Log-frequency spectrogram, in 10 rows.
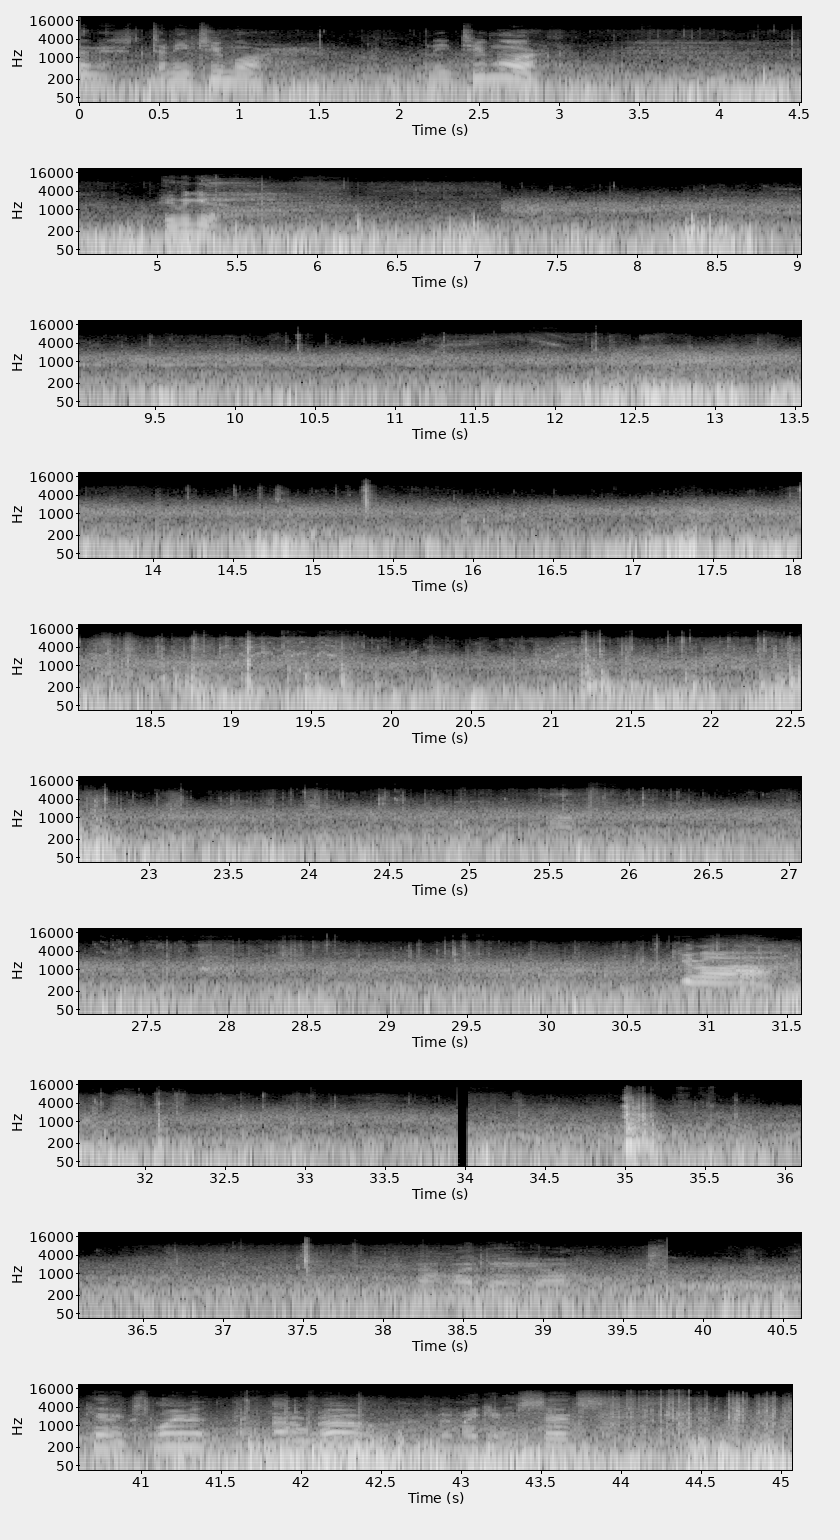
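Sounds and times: wind buffeting microphone: 0:00.0 - 0:45.0.

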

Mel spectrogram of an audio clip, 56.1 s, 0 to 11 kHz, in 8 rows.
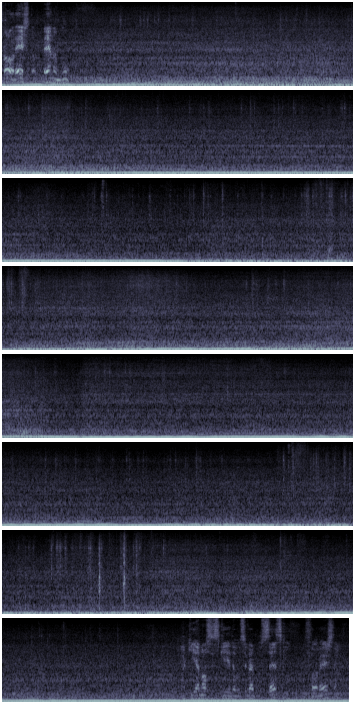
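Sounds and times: road rumble: 0:00.0 - 0:56.0
vehicle engine: 0:00.0 - 0:56.0.

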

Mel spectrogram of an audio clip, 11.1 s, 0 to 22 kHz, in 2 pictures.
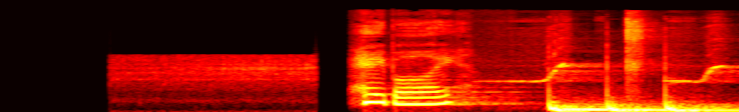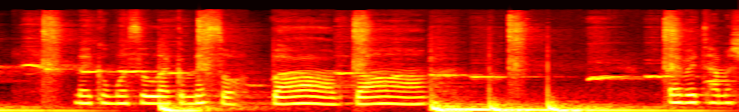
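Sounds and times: whistled melody sliding up: 0:03.6 - 0:11.0
deep bass: 0:04.2 - 0:06.1, 0:06.8 - 0:07.3, 0:08.8 - 0:11.0.

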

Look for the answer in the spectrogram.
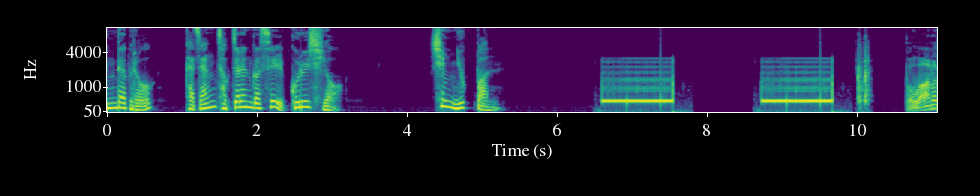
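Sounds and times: telephone ringing tone: 0:06.6 - 0:07.6, 0:08.7 - 0:09.8.

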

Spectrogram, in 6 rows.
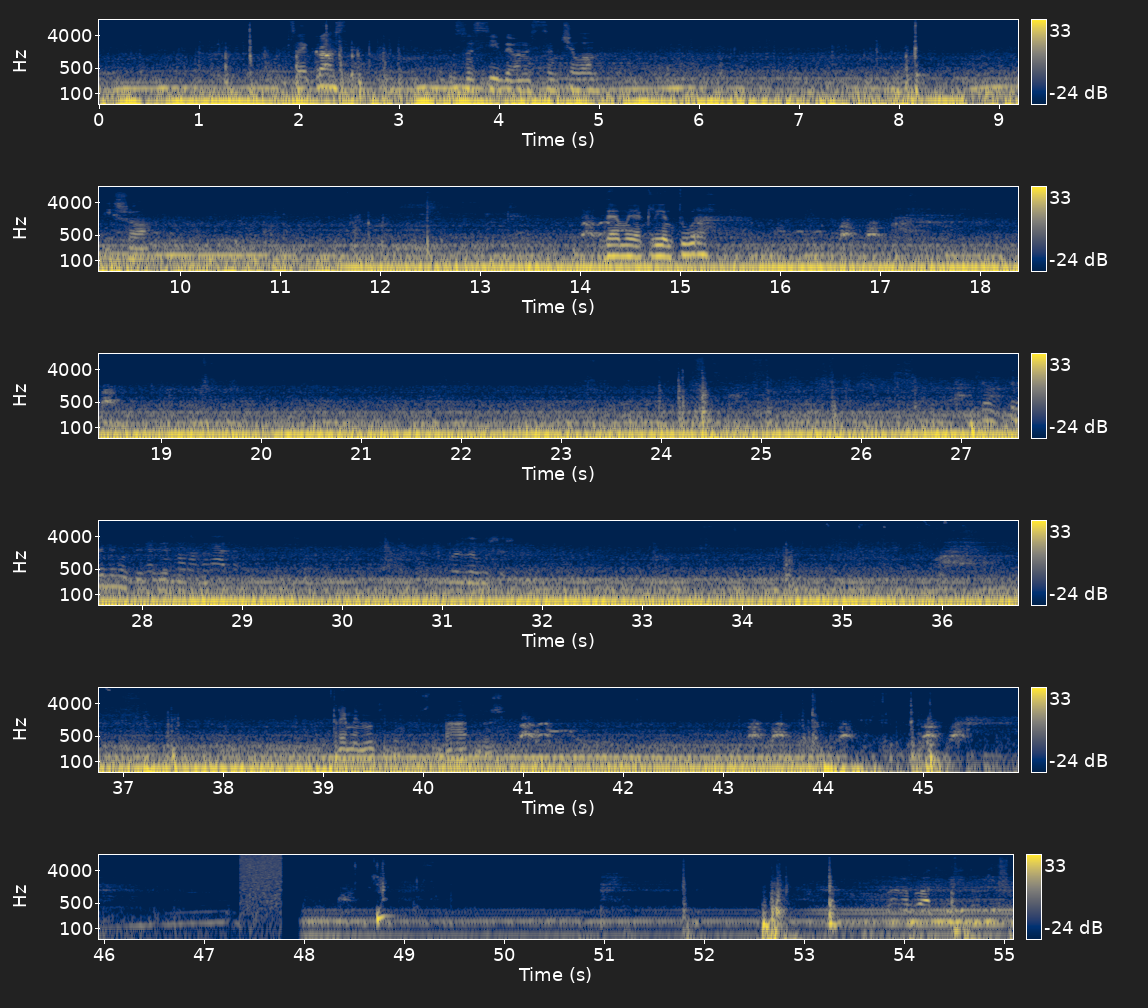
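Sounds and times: car engine idling: 0:00.0 - 0:46.6, 0:48.0 - 0:55.0.

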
